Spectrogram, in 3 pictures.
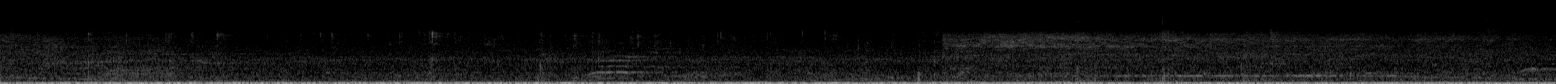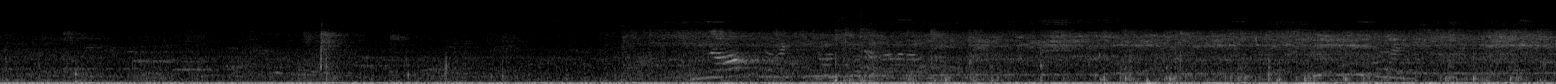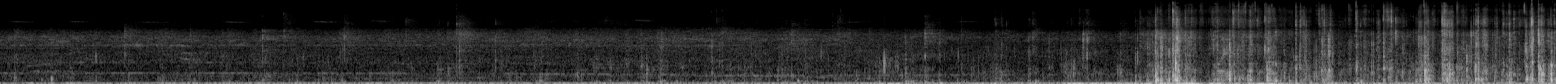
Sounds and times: Walking in the forest 0.0 - 46.6
generator noise in the distance 0.0 - 46.6
people that glide downhill though the trees attached on steel ropes 0.0 - 46.6
three horse riders that pass by 21.8 - 46.6

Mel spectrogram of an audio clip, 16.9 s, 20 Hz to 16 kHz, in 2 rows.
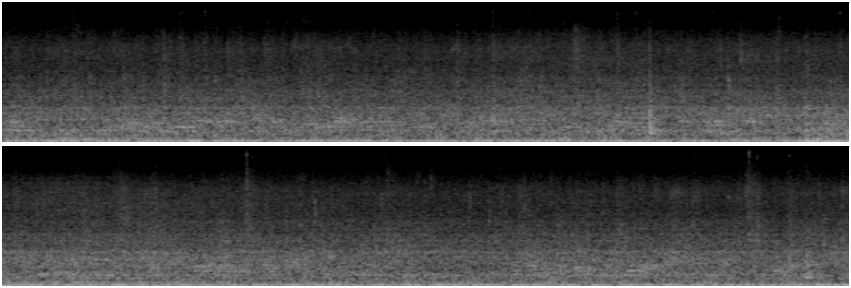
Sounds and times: light rain 0.0 - 16.9

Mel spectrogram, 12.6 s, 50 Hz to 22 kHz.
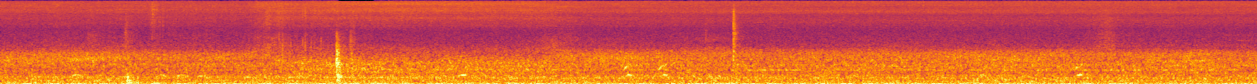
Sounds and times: dogs bawling into the night 2.8 - 7.0

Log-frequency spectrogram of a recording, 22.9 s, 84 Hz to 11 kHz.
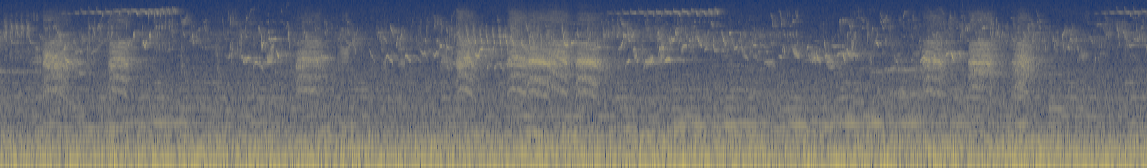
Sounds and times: church bells 0.0 - 9.2
gentle wind 0.0 - 22.9
Crows 0.8 - 1.6
Crows 2.2 - 2.7
Crows 5.9 - 6.6
Crows 9.1 - 9.6
Crows 10.2 - 12.2
church bells 11.5 - 22.9
Crows 17.8 - 20.9

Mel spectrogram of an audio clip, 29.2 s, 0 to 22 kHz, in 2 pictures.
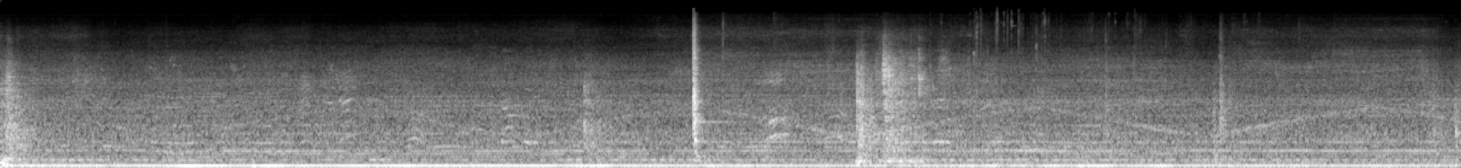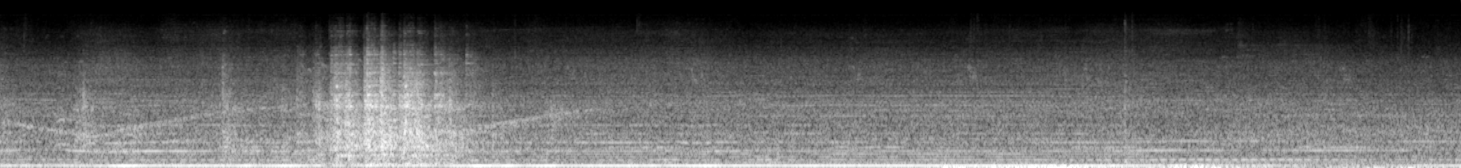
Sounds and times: Noises of the renovation works 0.0 - 29.2
heavy machinery in the background 0.0 - 29.2

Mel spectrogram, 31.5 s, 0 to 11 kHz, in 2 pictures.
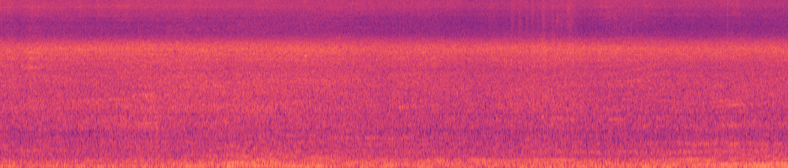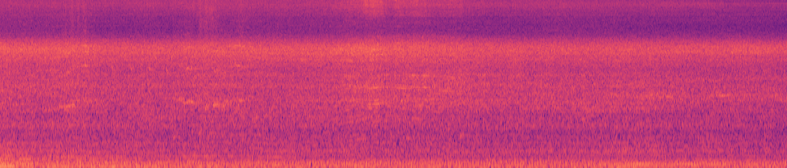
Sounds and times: Traffic Sound 0.0 - 31.5

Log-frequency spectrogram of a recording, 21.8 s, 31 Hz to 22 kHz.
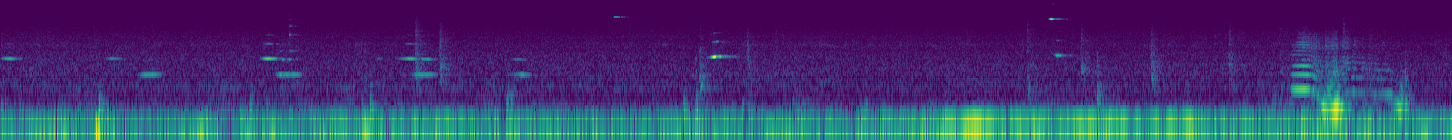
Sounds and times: rain and drops outside 0.0 - 21.7
creaking with wooden doors 19.2 - 21.3

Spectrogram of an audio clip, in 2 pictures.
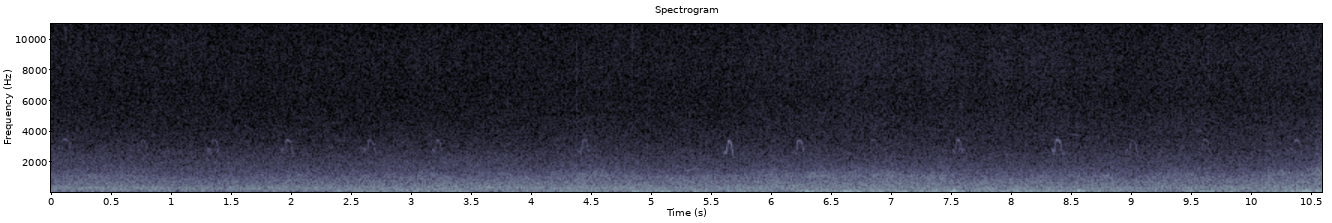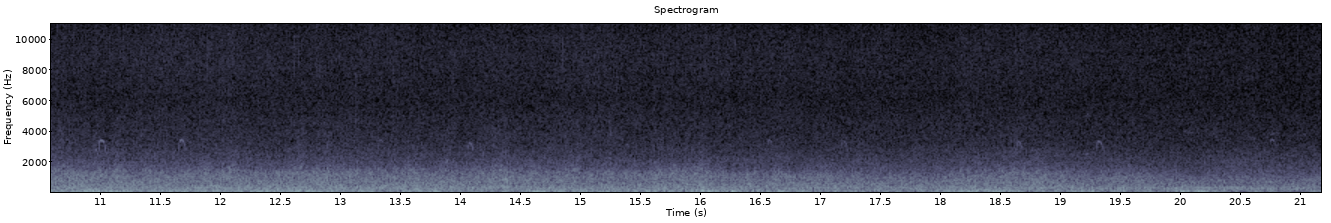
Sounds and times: winds 0.0 - 21.1

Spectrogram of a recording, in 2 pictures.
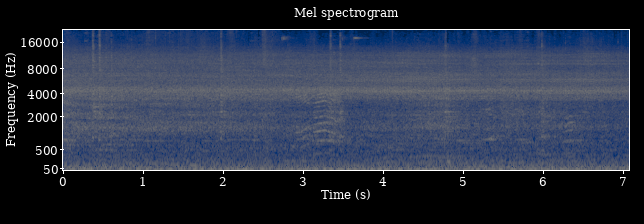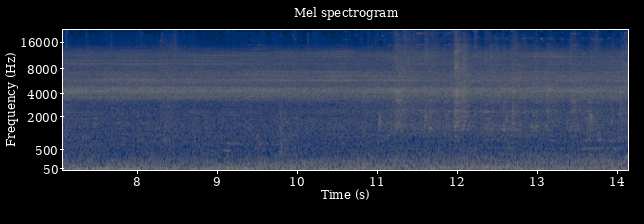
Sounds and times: trolley 0.0 - 6.6

